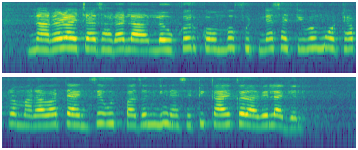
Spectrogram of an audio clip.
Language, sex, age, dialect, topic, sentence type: Marathi, female, 25-30, Northern Konkan, agriculture, question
